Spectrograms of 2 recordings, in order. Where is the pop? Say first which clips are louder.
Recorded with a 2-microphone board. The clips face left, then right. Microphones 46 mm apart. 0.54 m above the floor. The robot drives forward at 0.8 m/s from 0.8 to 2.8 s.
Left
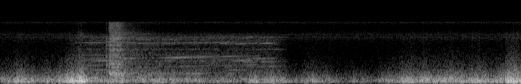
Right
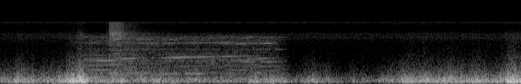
Left 4 dB; 60° left (ahead or behind), 1.4 m; by 1.4 s 55° left (ahead or behind), 1.5 m.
